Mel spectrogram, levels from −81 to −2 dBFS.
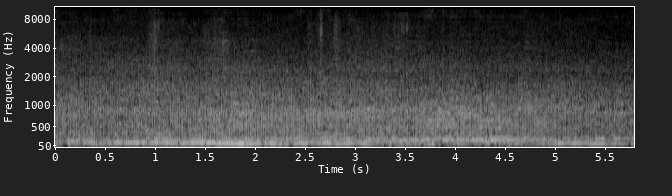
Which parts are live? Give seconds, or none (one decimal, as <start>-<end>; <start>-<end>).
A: none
